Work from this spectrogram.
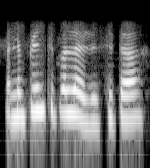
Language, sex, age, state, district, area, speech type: Nepali, female, 18-30, West Bengal, Kalimpong, rural, conversation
